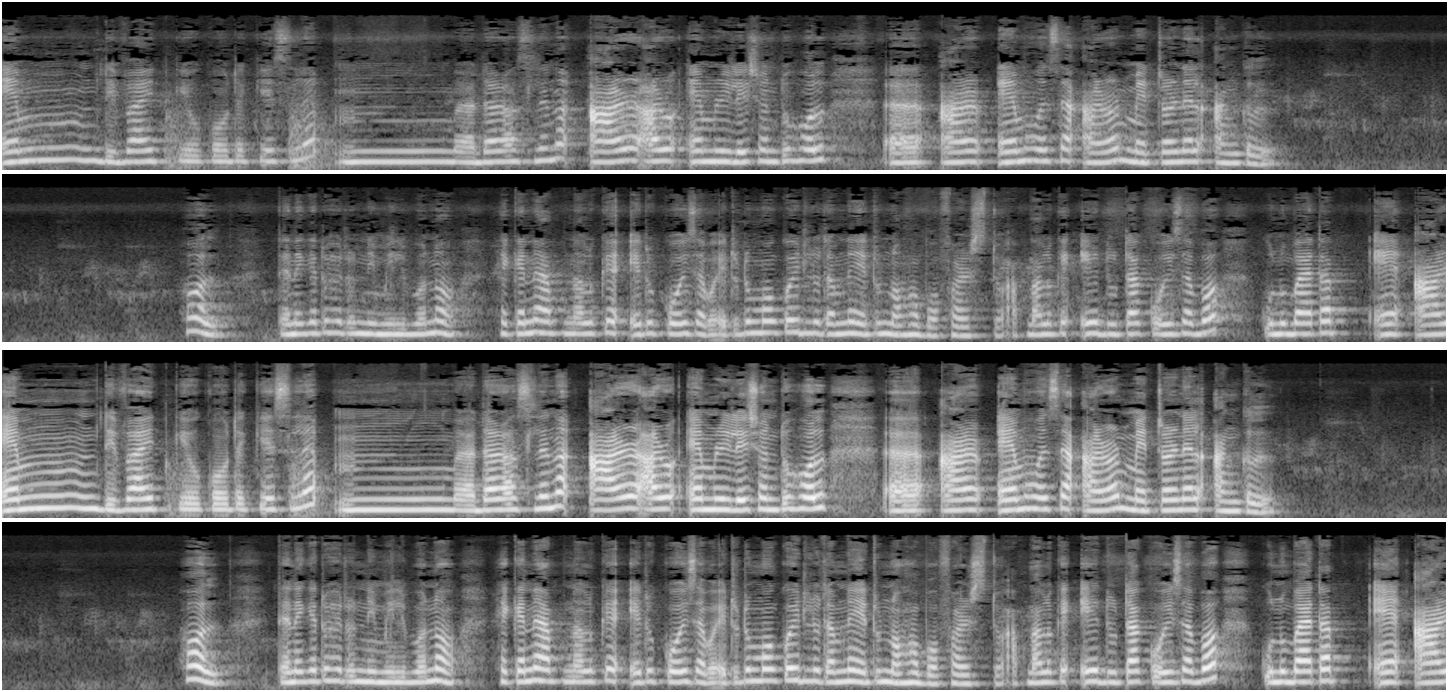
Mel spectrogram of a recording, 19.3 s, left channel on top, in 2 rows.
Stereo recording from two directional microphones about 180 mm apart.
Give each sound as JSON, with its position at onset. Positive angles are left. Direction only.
{"t": 0.0, "sound": "speech", "side_deg": -40}
{"t": 10.8, "sound": "speech", "side_deg": -35}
